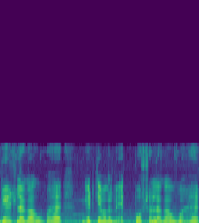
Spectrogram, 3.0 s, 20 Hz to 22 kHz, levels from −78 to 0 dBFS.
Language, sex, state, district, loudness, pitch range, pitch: Hindi, male, Madhya Pradesh, Katni, -18 LUFS, 125-160 Hz, 130 Hz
